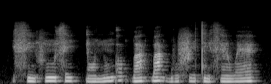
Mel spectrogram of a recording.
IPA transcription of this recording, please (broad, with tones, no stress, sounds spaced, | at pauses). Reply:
s ĩ˨ f ũ˧ s i˧ k͡p ɔ̃˨ n ũ˨˦ ɡ ɔ˦˨ ɡ͡b a˨˦ ɡ͡b a˦˨ ɡ͡b u˨˦ f i˧ t ĩ˨ s ɛ̃˧ w ɛ˦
